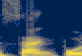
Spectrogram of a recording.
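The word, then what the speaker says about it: Tsangpo: गया है वो है सेंगपो रिवर। इसमें टी साइलेंट है। ये ध्यान रखना।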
